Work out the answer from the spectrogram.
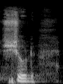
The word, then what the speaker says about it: should: SHOULD, इसे हम लोग पढ़ते हैं शुड, क्या पढ़ते हैं, शुड।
